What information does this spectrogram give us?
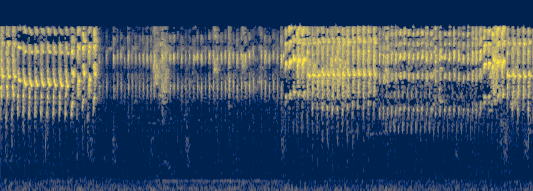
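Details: Domestic lovebird performing the extended 'ngekek' song. A harsh, rapid chatter runs for two seconds, then several quieter seconds with scattered notes follow, then dense, loud, high trilling returns.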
